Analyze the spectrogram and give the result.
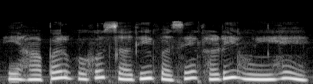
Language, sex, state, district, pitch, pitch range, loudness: Hindi, female, Madhya Pradesh, Bhopal, 250 Hz, 230-285 Hz, -11 LUFS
